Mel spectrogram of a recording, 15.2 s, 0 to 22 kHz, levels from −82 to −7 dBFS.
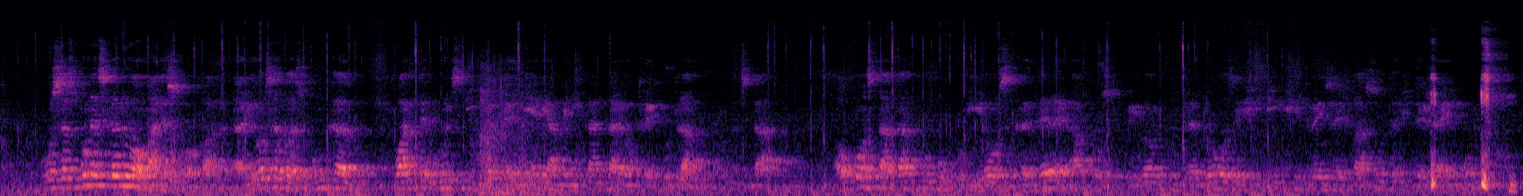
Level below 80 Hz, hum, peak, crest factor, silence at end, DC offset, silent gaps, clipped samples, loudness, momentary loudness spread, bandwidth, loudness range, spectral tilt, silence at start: -54 dBFS; none; -12 dBFS; 26 dB; 0 s; under 0.1%; none; under 0.1%; -38 LUFS; 14 LU; 14.5 kHz; 7 LU; -5.5 dB/octave; 0 s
